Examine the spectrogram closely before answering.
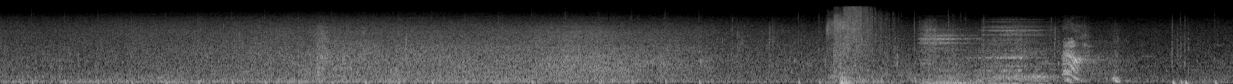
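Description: Heavy footsteps run quickly across stone.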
